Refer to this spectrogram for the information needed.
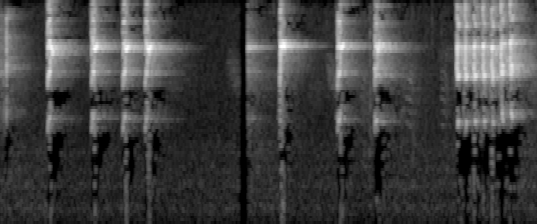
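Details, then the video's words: Calls of rosy-faced and Fischer's lovebirds meant to prompt mating: irregular shrill chirps, singly and in pairs with pauses up to a second, ending in a quick burst of rapid chattering notes. "صوت قوي وفعال لتحفيز طيور الروز والفيشر على التزاوج"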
